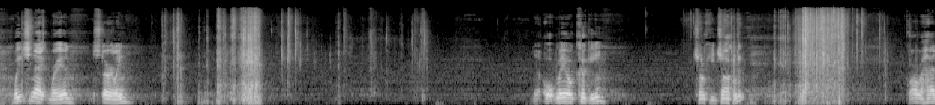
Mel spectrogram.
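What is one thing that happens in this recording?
A plastic food pouch crinkles as it is handled.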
